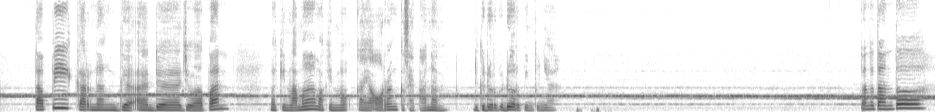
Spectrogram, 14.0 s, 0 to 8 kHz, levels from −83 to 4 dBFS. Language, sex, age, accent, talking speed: Indonesian, female, 20-39, native, 60 wpm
